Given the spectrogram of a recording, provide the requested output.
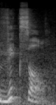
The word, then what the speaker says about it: VCSEL: We call it a VCSEL. That's apparently how it's pronounced.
